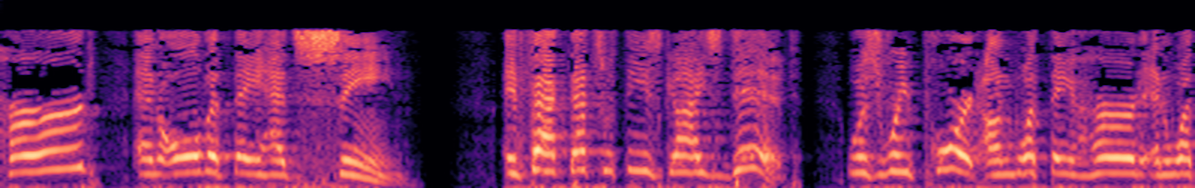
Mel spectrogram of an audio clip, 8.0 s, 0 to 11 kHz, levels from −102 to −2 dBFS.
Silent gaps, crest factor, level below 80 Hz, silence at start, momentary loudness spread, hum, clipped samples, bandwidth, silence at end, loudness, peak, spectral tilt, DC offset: 2.82-2.97 s; 18 dB; -50 dBFS; 0 s; 11 LU; none; under 0.1%; 6.6 kHz; 0.05 s; -19 LUFS; 0 dBFS; -2.5 dB/octave; under 0.1%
